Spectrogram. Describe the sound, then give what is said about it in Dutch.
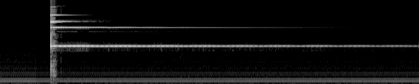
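A small bell is struck once to open a seated meditation exercise. It rings with a clear, high, sustained tone that slowly fades with a gentle pulsing shimmer over a faint low hum. “En dan klinkt zo het belletje.”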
